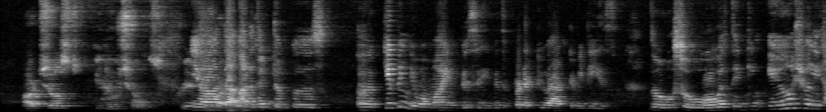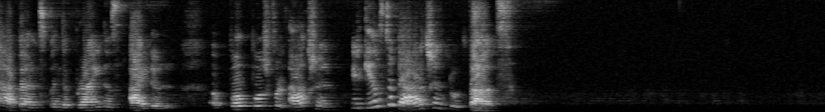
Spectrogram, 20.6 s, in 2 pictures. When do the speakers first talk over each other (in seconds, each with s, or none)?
2.4 s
